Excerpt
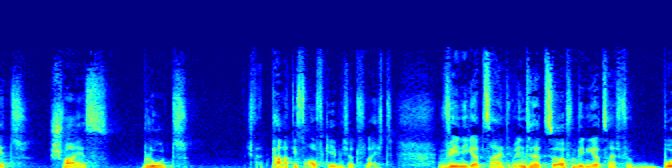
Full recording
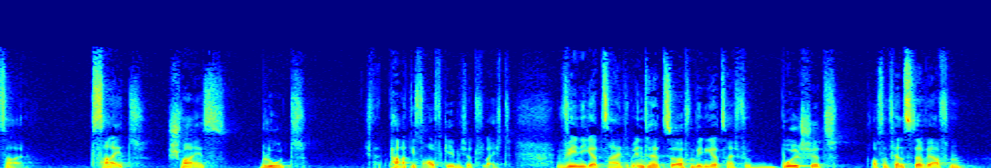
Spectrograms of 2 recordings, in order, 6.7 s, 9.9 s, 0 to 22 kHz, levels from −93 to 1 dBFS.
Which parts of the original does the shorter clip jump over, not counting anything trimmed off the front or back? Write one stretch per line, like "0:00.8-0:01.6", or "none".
none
